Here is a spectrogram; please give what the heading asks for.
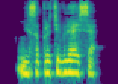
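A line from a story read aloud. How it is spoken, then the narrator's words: Whispered. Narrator (Russian): прошептал он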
